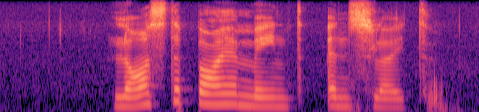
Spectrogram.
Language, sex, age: Afrikaans, female, 19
